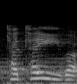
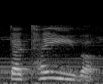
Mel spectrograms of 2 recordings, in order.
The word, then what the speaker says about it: ತಥೈವ: ಕಾರಣ ತಥೈವಚ ಪಿತಾಮಹಾಹ ತಥೈವ ಇಲ್ಲಿ ಥೈ ಮಹಾಪ್ರಾಣ ಇದೆ ಗಡಿಬಿಡಿಯಲ್ಲಿ ತಥೈವ ಅಂತ ಬಾಯಿಂದ ಹೊರಡಬಹುದು ಆದರೆ ಅದು ತಪ್ಪಾದ ಉಚ್ಚಾರಣೆಯಾಗಿದೆ ಸರಿಯಾದದ್ದು ತಥೈವ ತಥೈವ ಇಲ್ಲಿ ಚ ಹ್ರಸ್ವ ಬರಬೇಕು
